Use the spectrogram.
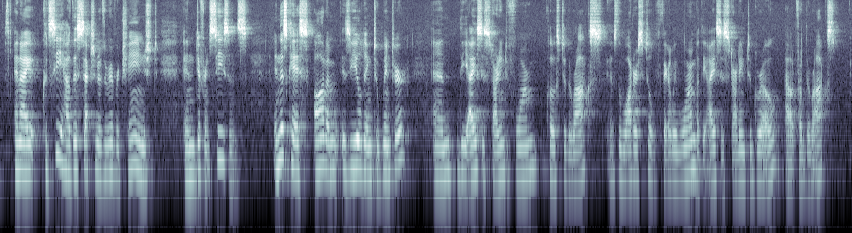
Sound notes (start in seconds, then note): none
